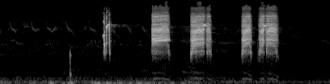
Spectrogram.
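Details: Grating call of a wild black francolin: a sharp opening note followed by two broad, scratchy bursts and a tight double note, set against faint high twittering of other birds and low background hum.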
